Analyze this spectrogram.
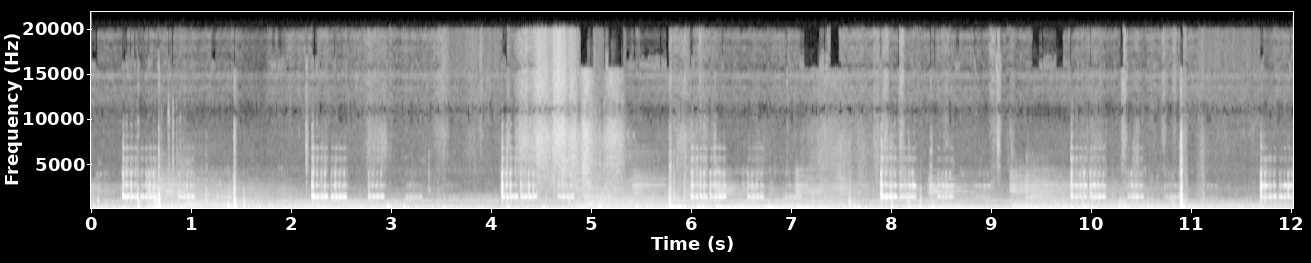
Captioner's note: alarm sound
